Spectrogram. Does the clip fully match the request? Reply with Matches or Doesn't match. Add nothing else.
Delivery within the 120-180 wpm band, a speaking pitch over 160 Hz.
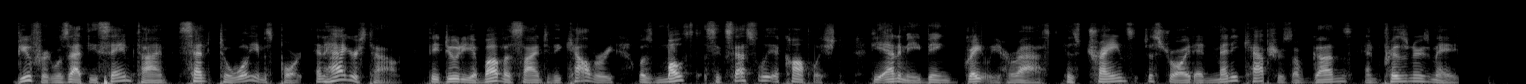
Doesn't match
